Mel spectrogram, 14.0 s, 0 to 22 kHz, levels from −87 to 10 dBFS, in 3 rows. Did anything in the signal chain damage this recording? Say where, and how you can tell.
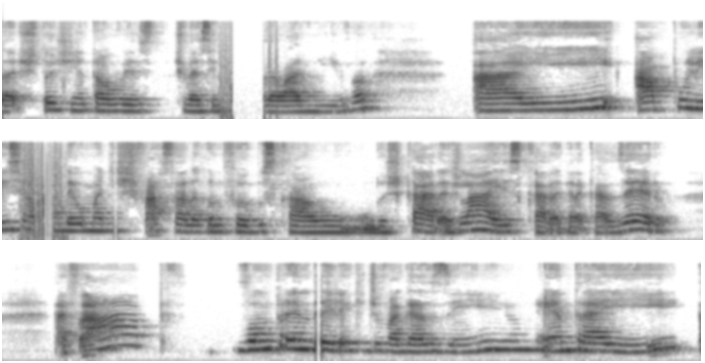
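Yes. In the analogue wiring, the speech drops out twice with a crackle on either side: from 1.44 to 1.83 s, where the line is open for about 215 ms, and from 4.79 to 5.11 s, open for about 133 ms. During each dropout faint hiss remains. This is intermittent contact. A loose plug or cable conductor briefly breaks the circuit, and the make-and-break at each edge produces the crackle.

At the codec stage, there are short silences with smeared edges at 5.41 s (25 ms) and 11.44 s (37 ms), spaced exactly 6.0 s apart. Afterwards the speech resumes exactly where it stopped. Nothing is missing; the silence is inserted. That is a gap at a join of encoded pieces. The audio was encoded in 6-second segments and concatenated without trimming, so each segment's start-up delay and padded final frame stay in as silence, and the codec softens the edges.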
